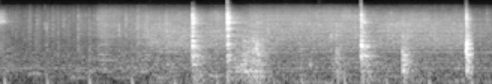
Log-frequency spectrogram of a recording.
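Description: Noodles stir-fried with vegetables and olive oil in a pan for a vegan stir fry: a steady close sizzle with intermittent sharp scrapes and knocks of a utensil, no talking.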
